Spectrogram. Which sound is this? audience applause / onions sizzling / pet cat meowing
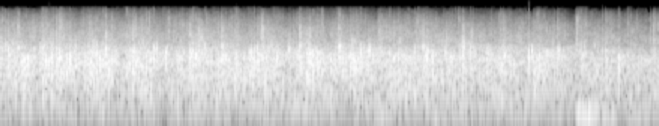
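audience applause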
